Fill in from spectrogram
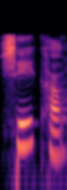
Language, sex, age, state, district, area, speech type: Bengali, female, 18-30, West Bengal, Jalpaiguri, rural, read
